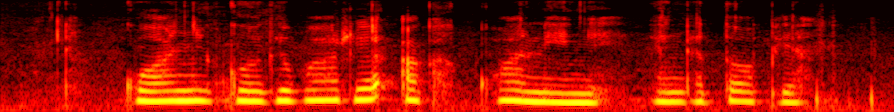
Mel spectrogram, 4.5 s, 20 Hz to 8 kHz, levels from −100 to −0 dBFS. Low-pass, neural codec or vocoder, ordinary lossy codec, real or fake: none; codec, 16 kHz, 8 kbps, FreqCodec, larger model; none; fake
